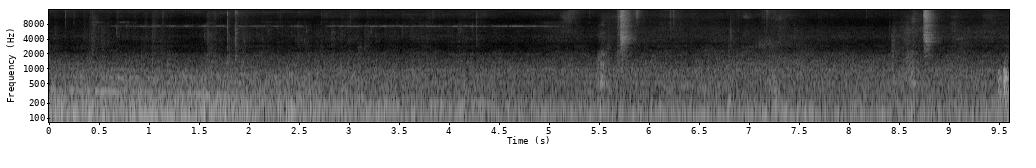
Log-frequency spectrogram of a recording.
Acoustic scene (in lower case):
bus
